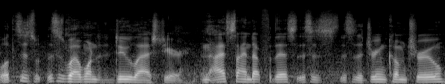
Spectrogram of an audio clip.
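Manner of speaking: normal talking voice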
